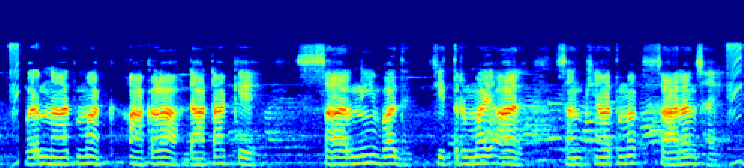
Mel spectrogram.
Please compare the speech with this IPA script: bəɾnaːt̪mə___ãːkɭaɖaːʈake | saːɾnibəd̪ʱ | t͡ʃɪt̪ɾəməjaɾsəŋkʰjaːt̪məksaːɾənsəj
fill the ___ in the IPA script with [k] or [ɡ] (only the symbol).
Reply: k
